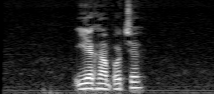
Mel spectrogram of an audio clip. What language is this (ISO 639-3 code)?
mki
